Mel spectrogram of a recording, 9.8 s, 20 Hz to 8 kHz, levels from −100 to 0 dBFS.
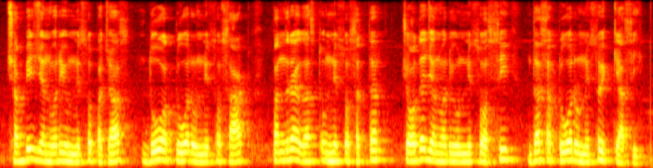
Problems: background sounds at intervals, echo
